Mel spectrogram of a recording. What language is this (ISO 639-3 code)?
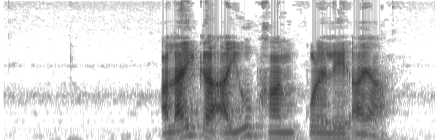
gju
